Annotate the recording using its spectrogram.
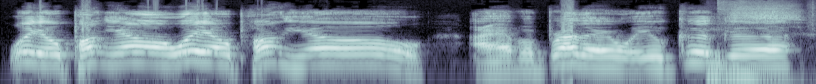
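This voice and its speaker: A man doing a loud boastful villain chef. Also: high voice, little pitch movement, slow pace, voice pushed up. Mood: gloating. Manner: yelling, gloating, cackling.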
